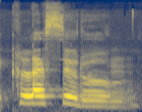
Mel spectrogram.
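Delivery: slow Korean-accented "classroom", last syllable emphasized; Konglish accent. Shown as a demonstration. Teacher giving another pronunciation example, Konglish accent. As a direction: say "classroom" Korean style, extra vowels between consonants, slowly. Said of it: "it sounds a bit like Korean".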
